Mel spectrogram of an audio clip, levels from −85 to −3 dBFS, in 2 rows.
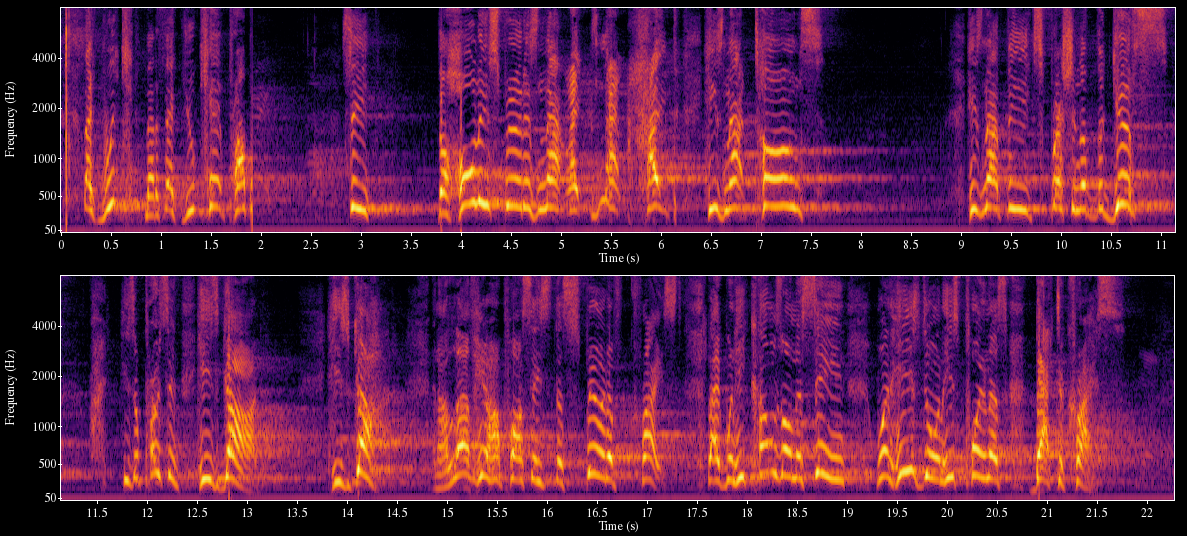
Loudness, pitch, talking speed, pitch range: -15 LUFS, 345 Hz, 165 wpm, 310-370 Hz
